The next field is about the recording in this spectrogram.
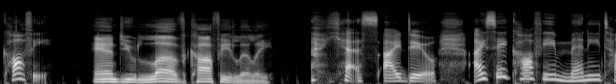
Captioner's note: laughs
